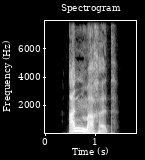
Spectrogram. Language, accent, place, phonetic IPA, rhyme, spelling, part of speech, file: German, Germany, Berlin, [ˈanˌmaxət], -anmaxət, anmachet, verb, De-anmachet.ogg
- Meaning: second-person plural dependent subjunctive I of anmachen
